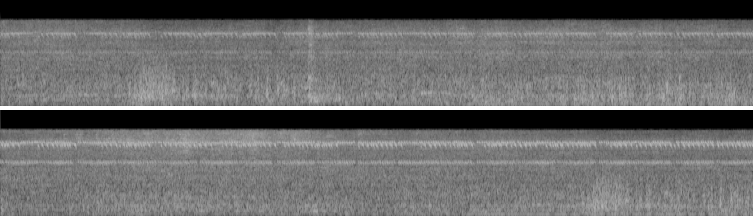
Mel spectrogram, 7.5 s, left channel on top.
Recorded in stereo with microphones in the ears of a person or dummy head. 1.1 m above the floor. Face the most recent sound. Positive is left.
turn(degrees=-25)  # may be behind; listen again after turning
